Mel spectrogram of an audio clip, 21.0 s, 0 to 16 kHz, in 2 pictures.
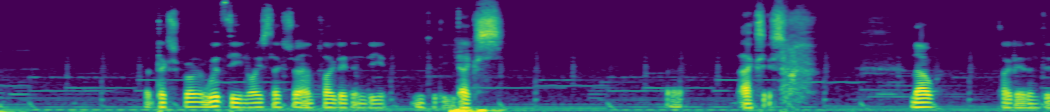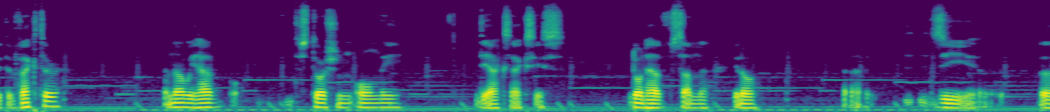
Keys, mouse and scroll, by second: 1.2 click, 2.3 drag, 3.4-9.1 middle drag, 9.1 click, 14.7-21.0 drag.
